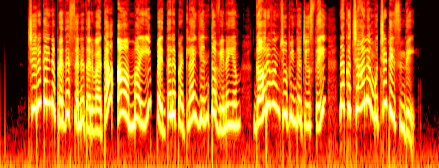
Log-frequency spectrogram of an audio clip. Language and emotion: Telugu, happy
